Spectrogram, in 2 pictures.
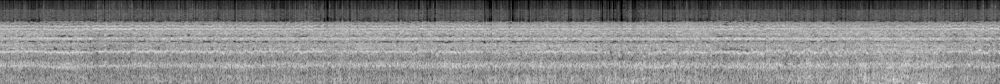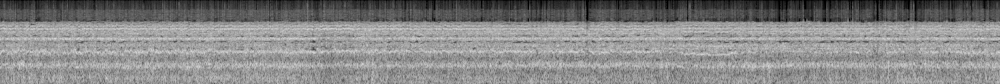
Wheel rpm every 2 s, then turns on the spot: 230, 230, 230, 230, 220, 210, 210, 240, 230, 230.
none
